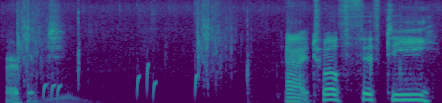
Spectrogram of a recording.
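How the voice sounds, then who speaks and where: A man giving casual live video game commentary, chatting and thinking out loud. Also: a little high, wildly swooping pitch, extremely slow, a little hiss or hum. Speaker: gaming streamer.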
